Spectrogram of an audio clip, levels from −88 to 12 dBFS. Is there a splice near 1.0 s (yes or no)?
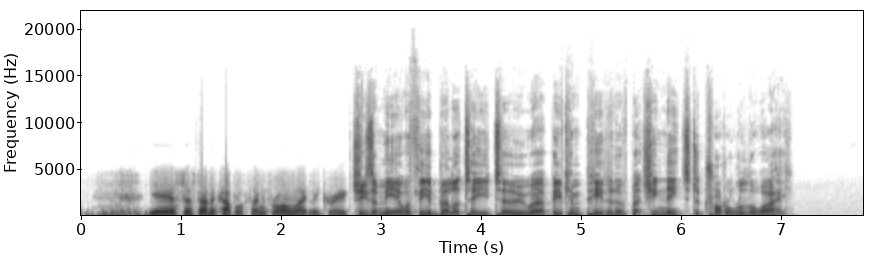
no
